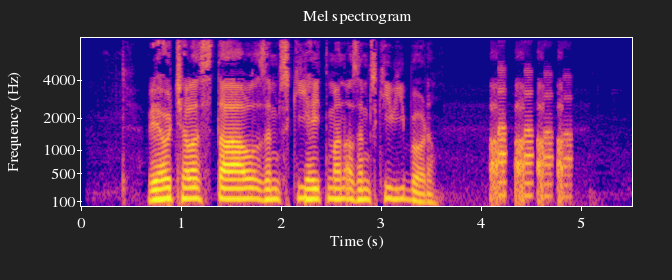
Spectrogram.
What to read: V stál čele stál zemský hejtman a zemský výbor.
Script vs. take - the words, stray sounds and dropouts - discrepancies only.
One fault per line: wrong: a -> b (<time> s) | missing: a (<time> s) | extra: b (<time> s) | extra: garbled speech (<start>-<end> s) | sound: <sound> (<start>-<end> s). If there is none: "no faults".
wrong: stál -> jeho (0.7 s)
sound: laugh (4.1-4.9 s)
